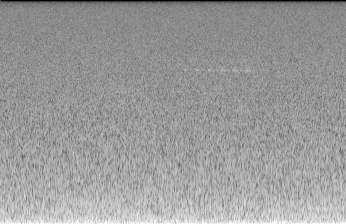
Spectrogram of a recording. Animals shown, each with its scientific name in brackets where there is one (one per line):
Yellow-rumped Warbler (Setophaga coronata)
